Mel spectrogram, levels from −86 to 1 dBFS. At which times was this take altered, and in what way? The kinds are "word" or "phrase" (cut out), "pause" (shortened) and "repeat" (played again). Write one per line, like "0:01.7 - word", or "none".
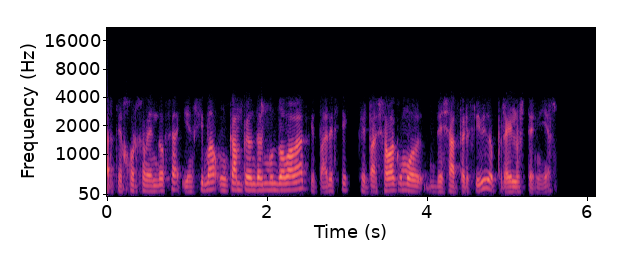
0:03.0 - word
